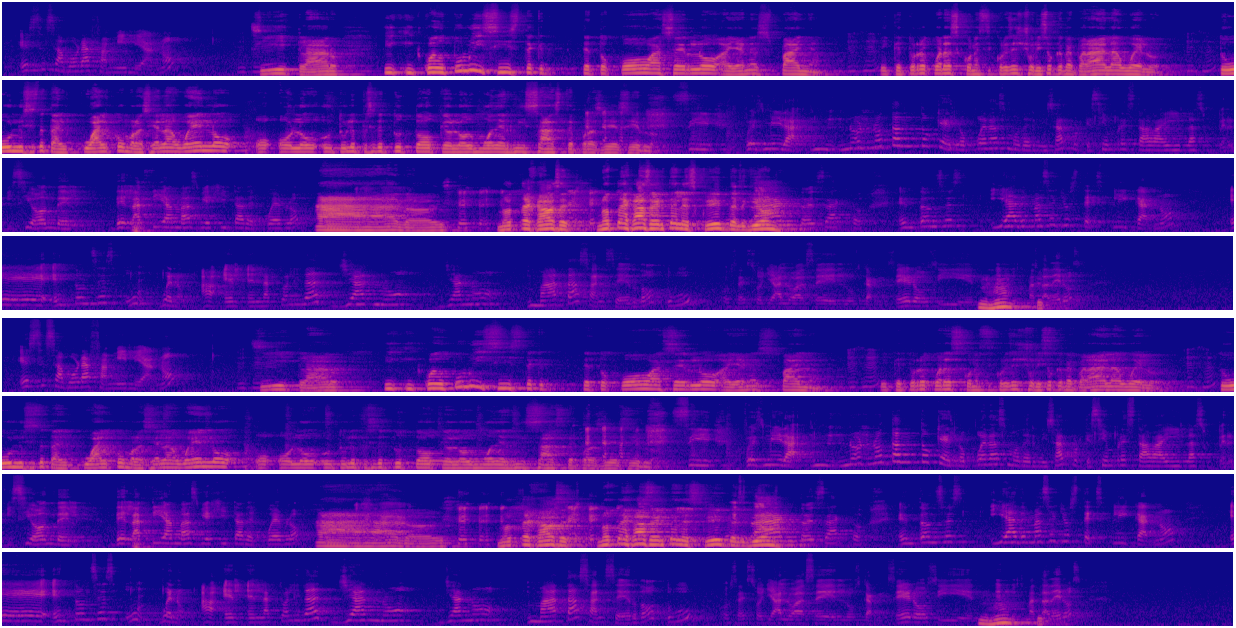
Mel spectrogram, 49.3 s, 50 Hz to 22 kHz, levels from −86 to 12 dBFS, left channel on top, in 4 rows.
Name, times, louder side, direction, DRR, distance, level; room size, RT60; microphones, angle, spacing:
voice 1, 0.2-1.7 2.3-2.8 8.5-8.8 11.8-12.1 18.7-27.6 28.1-28.7 29.0-29.9 30.3-30.6 31.9-34.2 34.5-36.6 36.9-41.0 41.4-41.9 42.2-43.8 44.2-48.0, right 3 dB, 20° right, 7 dB, 0.7 m, -49 dB
voice 2, 2.5-5.5 5.8-8.2 8.8-11.6 12.2-18.8 27.8-29.1 29.6-30.3 30.6-32.4 46.7-47.1, left 4 dB, 45° left, 10 dB, 0.4 m, -33 dB
sound 1, 13.9-14.0 14.3-16.3 16.7-19.6 19.9-20.0, right 2 dB, 50° right, 5.2 m, -61 dB
16.0 x 5.8 x 6.4 m, 1.0 s
head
